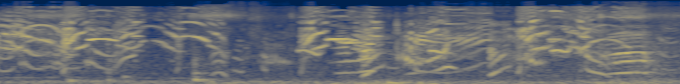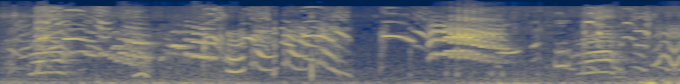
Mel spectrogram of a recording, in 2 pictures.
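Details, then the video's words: Green parrots chirping in a lively squealing chatter, bursts of rapid high curving chirps separated by short gaps over nearly seven seconds. "Green Parrot Chirping Sounds /Voice"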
